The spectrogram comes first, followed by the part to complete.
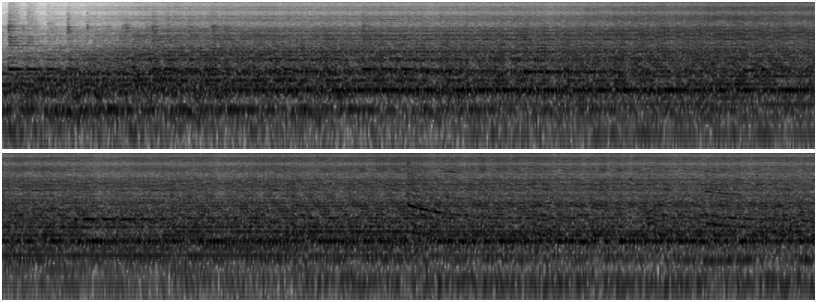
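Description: Dense ambient drone of loop-processed instruments: several held tones over a thick, noisy wash, steady in level, with a few faint sliding tones about eight seconds in.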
